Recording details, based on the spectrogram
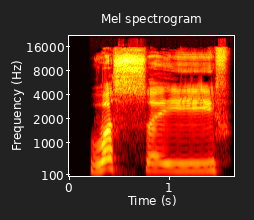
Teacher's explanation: صاد کے بعد لین ہونے کی وجہ سے نرمی کے ساتھ پڑھیں گے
